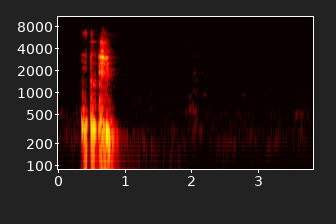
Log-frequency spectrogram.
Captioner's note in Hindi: गला साफ़ करने की आवाज़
